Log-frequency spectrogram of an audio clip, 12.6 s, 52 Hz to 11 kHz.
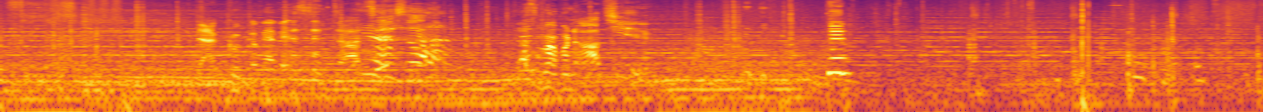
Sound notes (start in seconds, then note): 8.1 is honking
